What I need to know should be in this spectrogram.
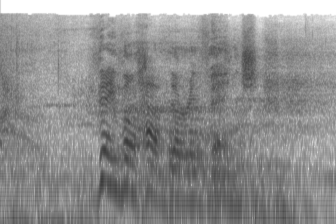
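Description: A woman speaks in a low, menacing voice.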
